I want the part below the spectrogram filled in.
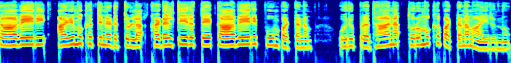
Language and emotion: Malayalam, neutral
